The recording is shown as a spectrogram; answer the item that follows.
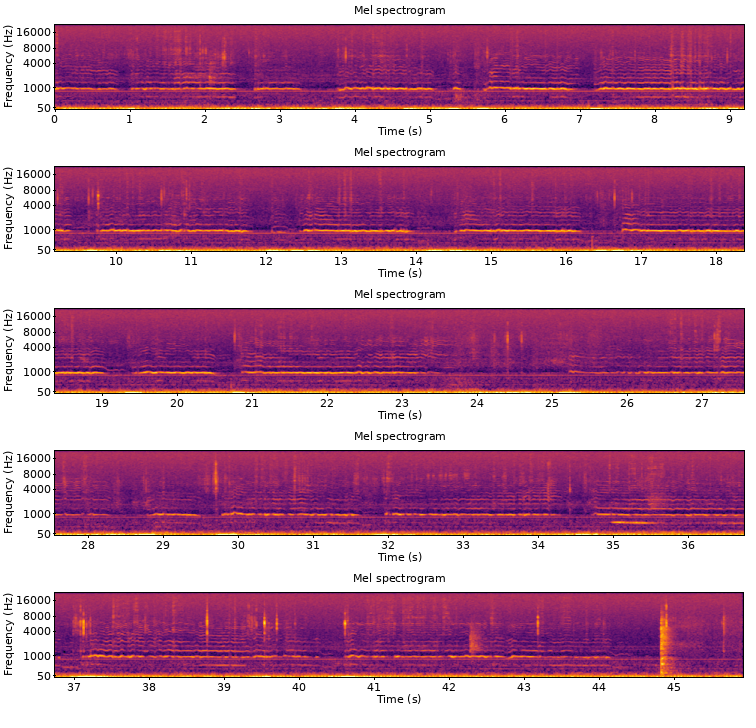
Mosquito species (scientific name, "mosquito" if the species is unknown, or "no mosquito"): Culex pipiens complex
